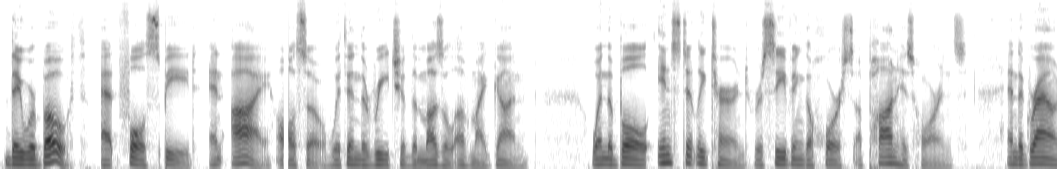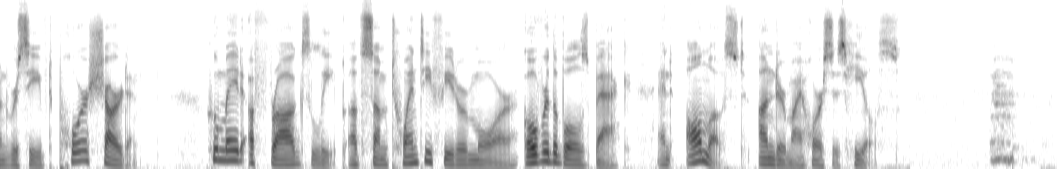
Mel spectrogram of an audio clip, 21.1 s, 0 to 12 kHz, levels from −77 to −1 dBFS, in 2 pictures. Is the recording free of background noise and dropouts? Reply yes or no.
no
